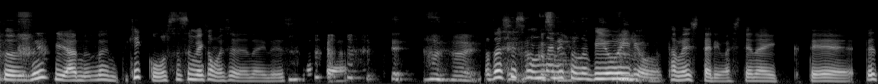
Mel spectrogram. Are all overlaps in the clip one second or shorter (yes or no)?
no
